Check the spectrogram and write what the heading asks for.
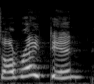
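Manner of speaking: high squeaky shrug; cheerful high stooge voice; Curly voice. Retold or imitated. Voicing Belushi doing Curly.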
